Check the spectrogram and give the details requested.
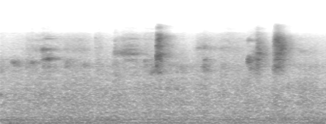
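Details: Chirping parakeets give a lively run of high twittering notes, with two loud sharp chirps near the middle and end against a low continuous hum.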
